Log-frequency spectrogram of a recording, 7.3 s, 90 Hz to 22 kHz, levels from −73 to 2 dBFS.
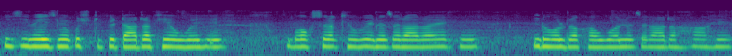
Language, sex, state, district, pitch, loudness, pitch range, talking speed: Hindi, female, Madhya Pradesh, Dhar, 230 Hz, -17 LUFS, 230-235 Hz, 180 wpm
